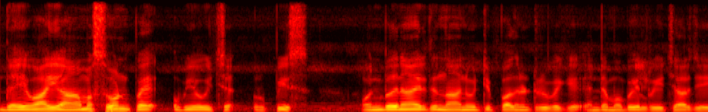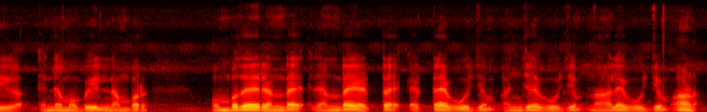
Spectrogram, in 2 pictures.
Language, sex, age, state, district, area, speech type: Malayalam, male, 45-60, Kerala, Kottayam, urban, read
